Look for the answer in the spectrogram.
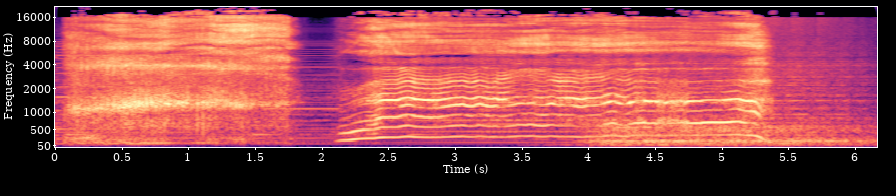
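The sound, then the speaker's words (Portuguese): A voice imitates the wolf of the three little pigs tale blowing hard at the eldest pig's strong house: a loud breathy rush of air, then a long, strained, wavering voiced blow of about three seconds, with steady noise underneath. “O lobo pensou que fosse conseguir e começou a soprar.”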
